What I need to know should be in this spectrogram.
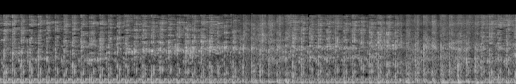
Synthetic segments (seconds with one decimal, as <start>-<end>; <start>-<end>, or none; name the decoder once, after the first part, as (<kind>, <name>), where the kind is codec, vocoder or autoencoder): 2.4-2.9 (codec, SNAC); 4.0-4.8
